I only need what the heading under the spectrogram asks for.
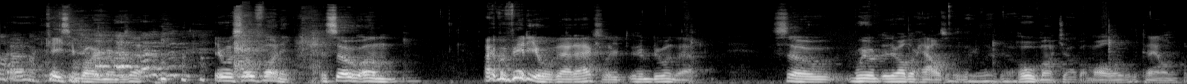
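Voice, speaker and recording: Amid noticeable background noise and audible room echo, a man talks at a fairly quick pace and medium pitch, with very wide pitch swings and big swings in loudness. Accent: American. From northeast Florida, Fernandina. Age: 80s+. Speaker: oral history interviewee. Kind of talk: oral history interview. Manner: halting, with many fillers.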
